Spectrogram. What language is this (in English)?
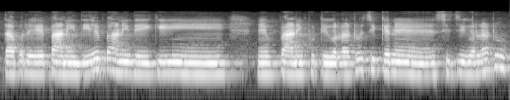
Odia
